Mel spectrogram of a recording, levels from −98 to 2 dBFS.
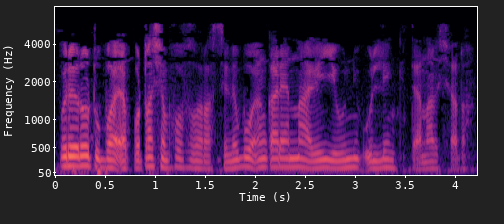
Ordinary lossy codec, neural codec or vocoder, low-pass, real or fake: MP3, 24 kbps; none; 7.2 kHz; real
